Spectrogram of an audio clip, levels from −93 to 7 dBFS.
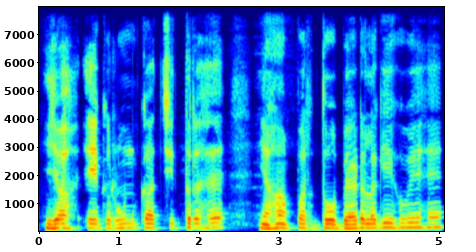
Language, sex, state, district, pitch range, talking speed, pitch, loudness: Hindi, male, Jharkhand, Deoghar, 145-160 Hz, 155 wpm, 150 Hz, -16 LUFS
